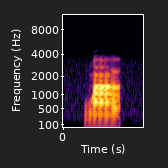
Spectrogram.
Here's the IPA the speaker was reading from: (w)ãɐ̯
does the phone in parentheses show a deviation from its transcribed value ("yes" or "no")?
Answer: no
